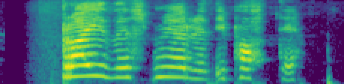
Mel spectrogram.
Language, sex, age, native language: Icelandic, female, 6, Icelandic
